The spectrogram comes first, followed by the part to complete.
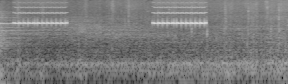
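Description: A mobile phone ringing: two short trilling electronic rings, each just under a second long, with a pause between them. A low, steady car-cabin hum runs underneath.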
